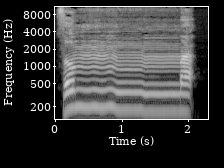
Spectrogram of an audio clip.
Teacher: ada mim bertasydid, namanya gunnah, ya, gunnah musaddadah, dibaca dengung, jangan kurang daripada 2 harokat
